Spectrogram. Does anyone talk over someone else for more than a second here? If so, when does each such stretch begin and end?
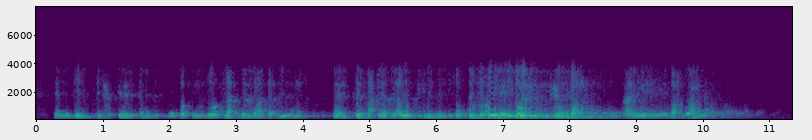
6.5-7.9

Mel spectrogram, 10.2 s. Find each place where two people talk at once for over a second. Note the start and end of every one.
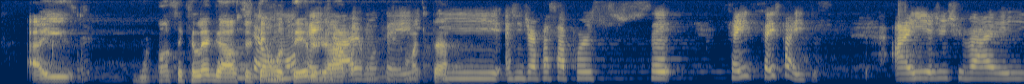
2.3-4.5

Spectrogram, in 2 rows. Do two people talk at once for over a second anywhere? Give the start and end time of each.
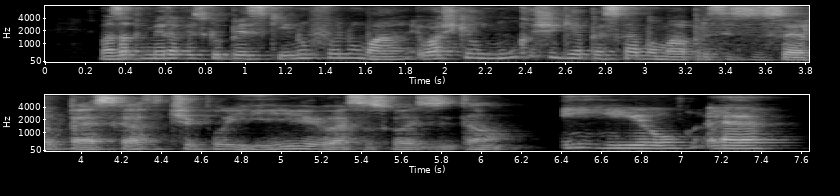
none

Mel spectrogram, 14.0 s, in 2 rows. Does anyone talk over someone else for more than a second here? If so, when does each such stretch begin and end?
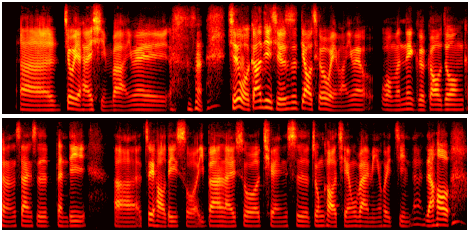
none

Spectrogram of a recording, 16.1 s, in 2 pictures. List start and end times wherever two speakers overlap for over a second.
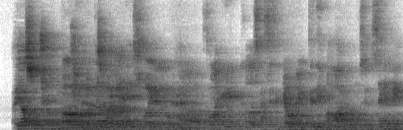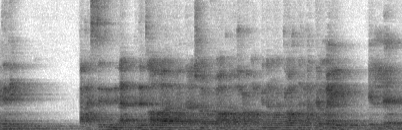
1.2-2.8

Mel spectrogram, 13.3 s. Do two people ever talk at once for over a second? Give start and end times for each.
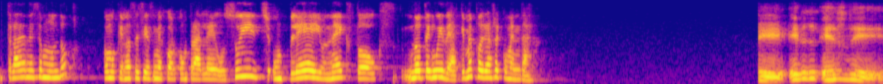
none

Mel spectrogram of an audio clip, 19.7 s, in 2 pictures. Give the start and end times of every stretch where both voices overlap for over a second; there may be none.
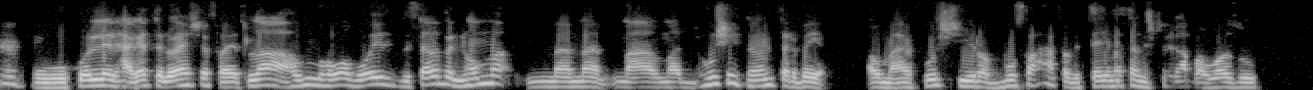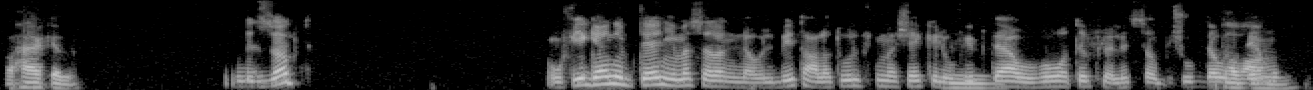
none

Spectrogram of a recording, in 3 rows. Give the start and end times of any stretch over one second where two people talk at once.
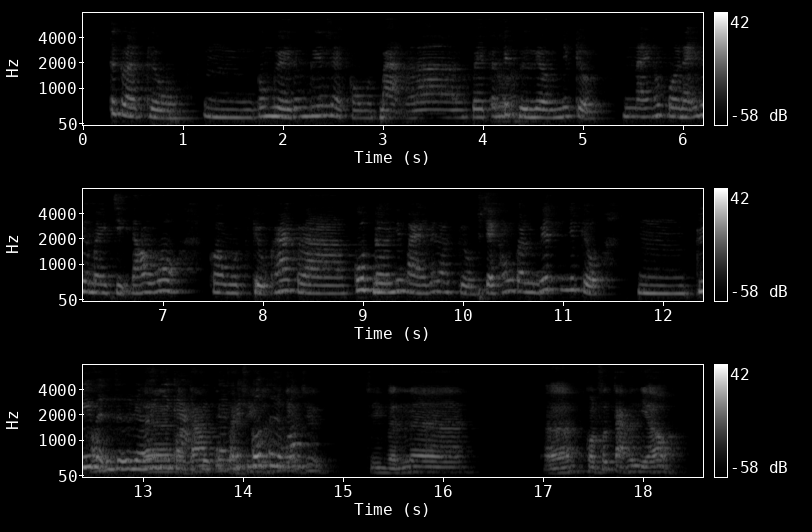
12.4-14.6

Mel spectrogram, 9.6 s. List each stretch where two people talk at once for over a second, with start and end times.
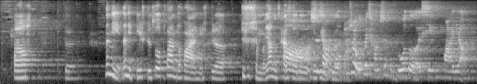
5.7-7.1

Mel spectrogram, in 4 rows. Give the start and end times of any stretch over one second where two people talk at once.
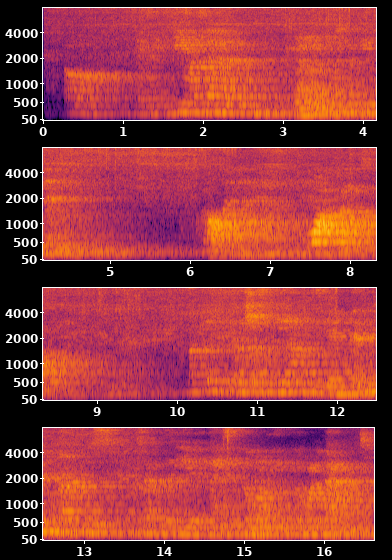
none

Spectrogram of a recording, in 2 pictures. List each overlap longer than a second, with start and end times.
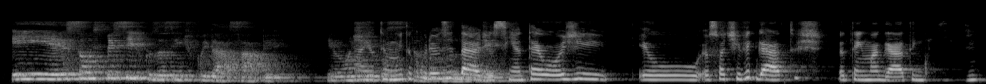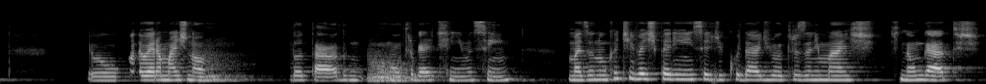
3.5-4.9

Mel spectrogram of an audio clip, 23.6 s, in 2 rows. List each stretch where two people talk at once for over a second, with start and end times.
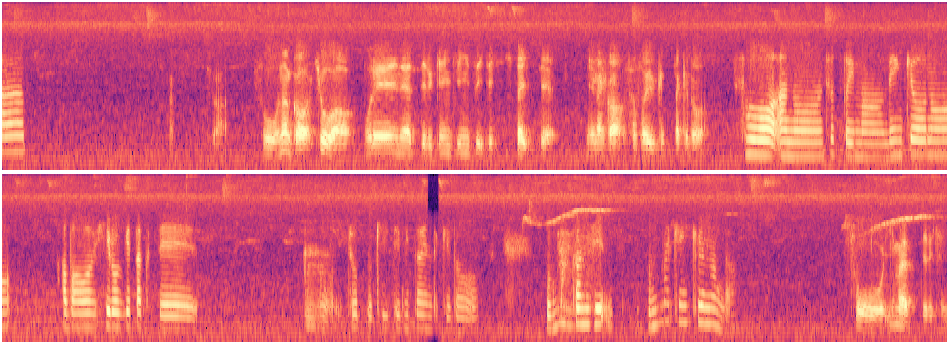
none

